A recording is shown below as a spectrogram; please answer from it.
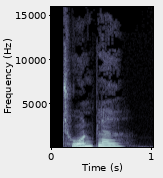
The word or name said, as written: tornblad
